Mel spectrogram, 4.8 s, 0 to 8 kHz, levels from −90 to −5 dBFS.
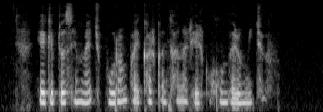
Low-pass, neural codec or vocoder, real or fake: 7.2 kHz; none; real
